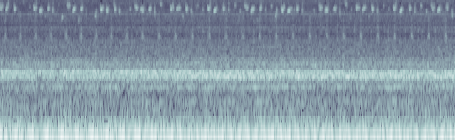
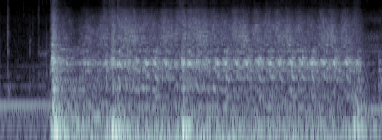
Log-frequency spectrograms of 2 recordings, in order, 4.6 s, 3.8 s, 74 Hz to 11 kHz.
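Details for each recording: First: 1989 Ford F150 being revived, now running after a spray down into the intake: low, even idle holding a steady rumble with no stumbles. Normal idle. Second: 1989 Ford F150 cranks about three seconds with a steady chugging rhythm but never fires; cranks but won't start, which owner says usually starts right up after one shot of ether.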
